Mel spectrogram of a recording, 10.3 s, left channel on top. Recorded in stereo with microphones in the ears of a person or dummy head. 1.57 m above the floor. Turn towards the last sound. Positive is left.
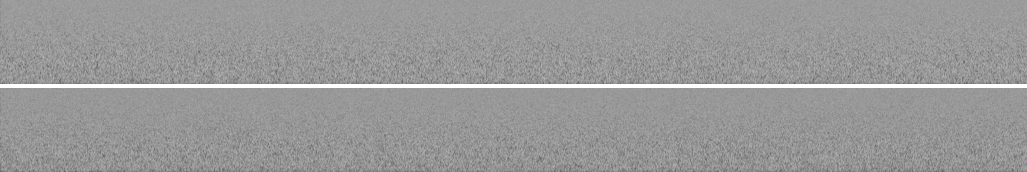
No sound to turn to.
